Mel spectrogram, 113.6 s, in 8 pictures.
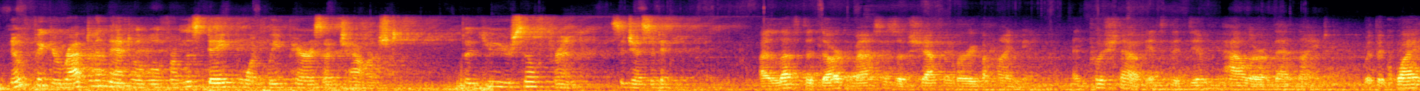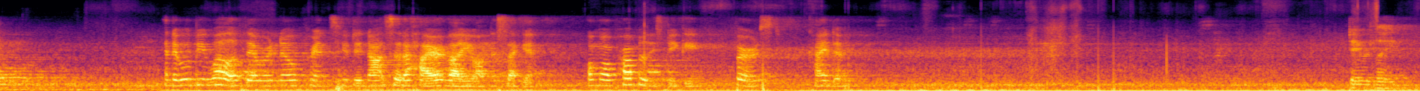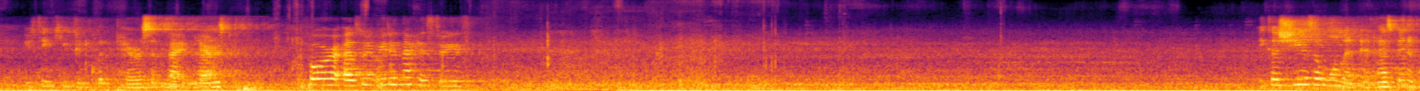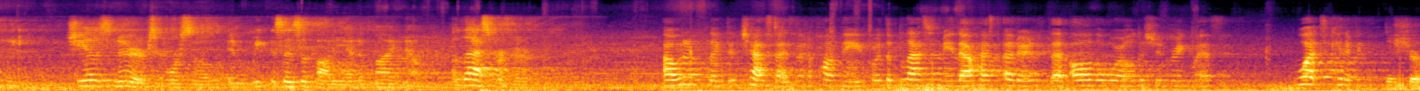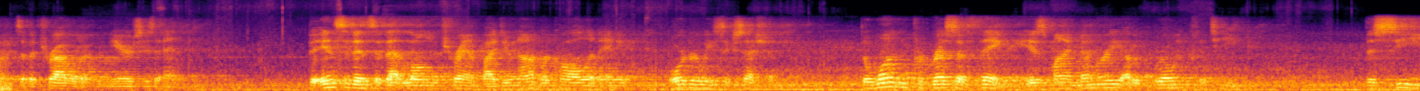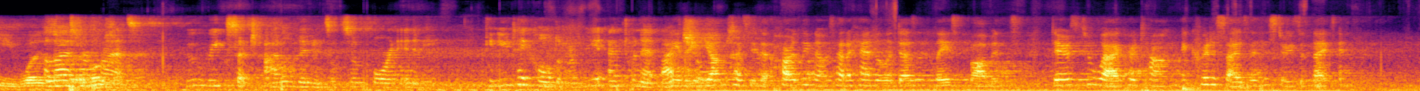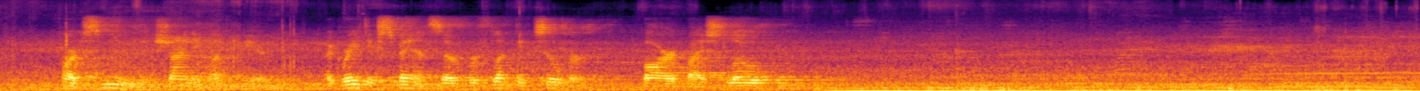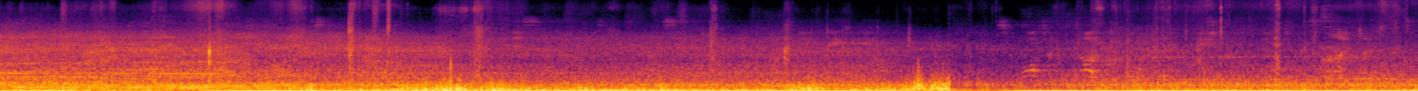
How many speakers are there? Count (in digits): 4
